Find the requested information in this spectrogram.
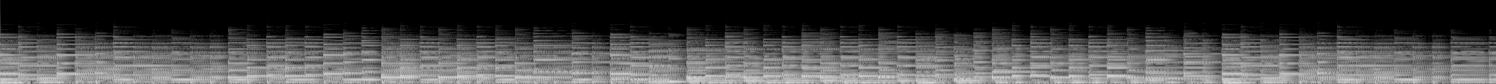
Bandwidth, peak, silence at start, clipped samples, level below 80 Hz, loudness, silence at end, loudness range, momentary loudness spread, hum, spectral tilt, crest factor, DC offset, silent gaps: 6.2 kHz; -2 dBFS; 0 s; under 0.1%; -28 dBFS; -16 LUFS; 0 s; 1 LU; 3 LU; none; -9.5 dB/octave; 14 dB; under 0.1%; none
